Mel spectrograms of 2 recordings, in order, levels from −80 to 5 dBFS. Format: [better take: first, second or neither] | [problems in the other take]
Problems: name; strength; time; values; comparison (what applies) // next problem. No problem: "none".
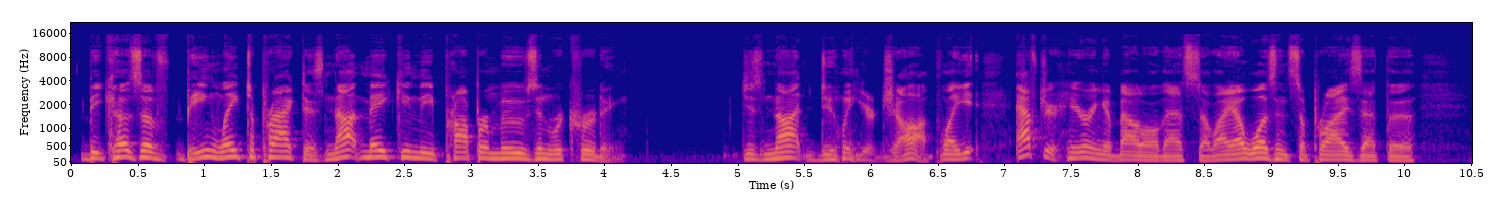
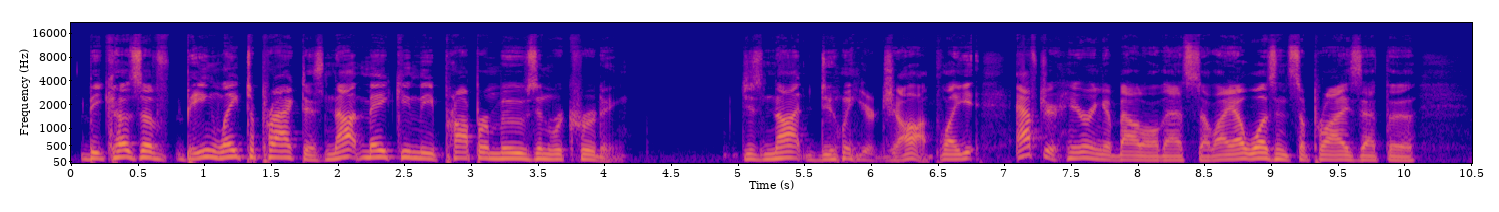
neither | none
